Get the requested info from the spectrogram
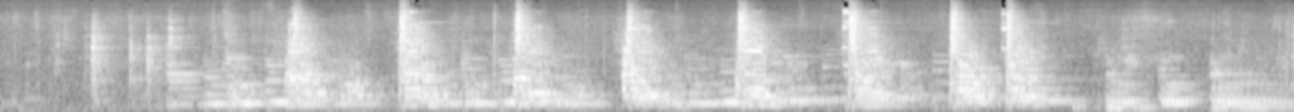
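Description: A school band playing an instrumental interlude, with saxophone and trombone carrying held notes over a strong accented beat about once a second.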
